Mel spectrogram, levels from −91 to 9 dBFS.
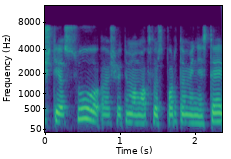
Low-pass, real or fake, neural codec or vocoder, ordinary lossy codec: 7.2 kHz; real; none; MP3, 96 kbps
